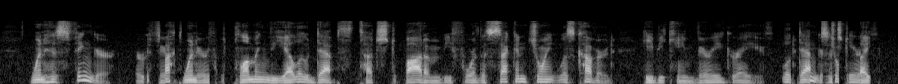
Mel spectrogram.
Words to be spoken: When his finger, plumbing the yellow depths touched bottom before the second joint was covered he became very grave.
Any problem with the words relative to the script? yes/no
yes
